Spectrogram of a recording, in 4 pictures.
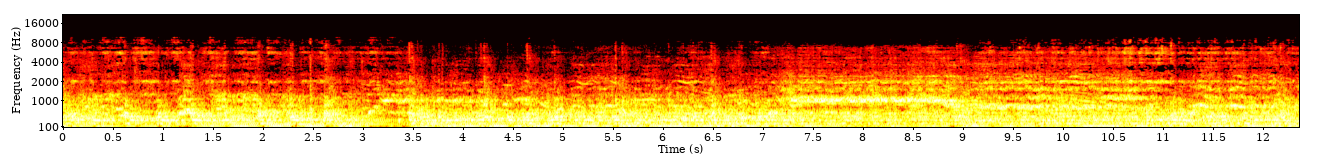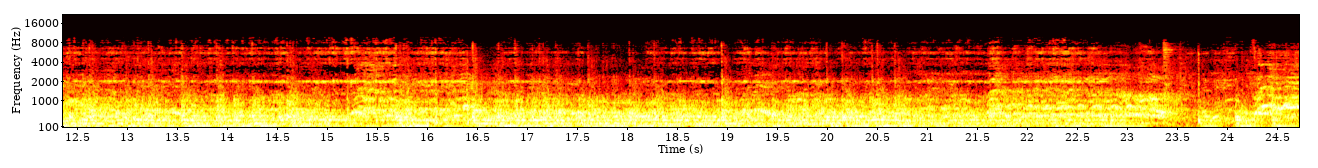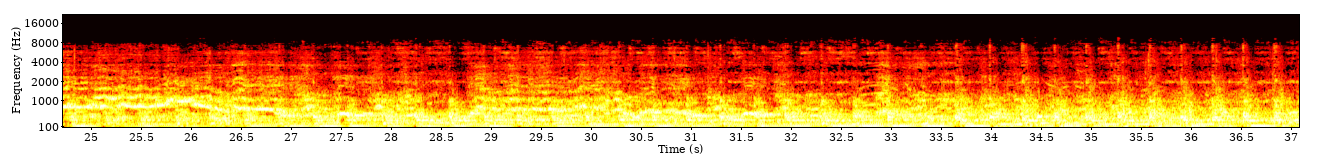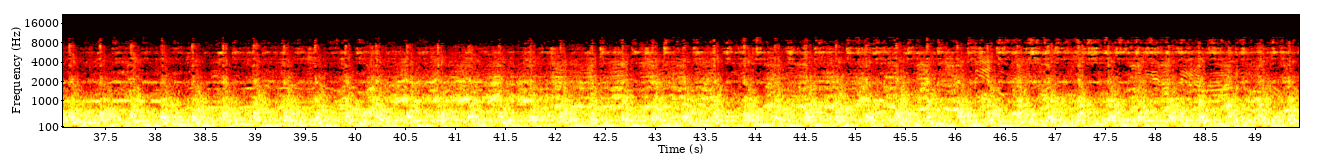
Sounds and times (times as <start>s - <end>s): Music: 0.0s - 49.4s.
